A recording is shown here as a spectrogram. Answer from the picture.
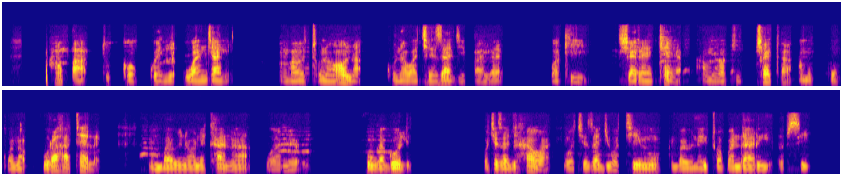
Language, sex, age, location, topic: Swahili, male, 25-35, Wajir, government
